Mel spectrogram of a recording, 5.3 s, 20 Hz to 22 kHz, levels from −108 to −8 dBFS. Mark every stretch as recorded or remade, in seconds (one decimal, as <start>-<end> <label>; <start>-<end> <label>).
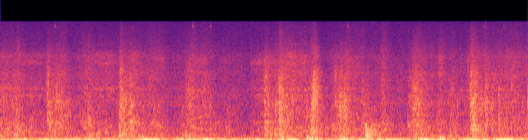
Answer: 0.0-5.3 recorded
